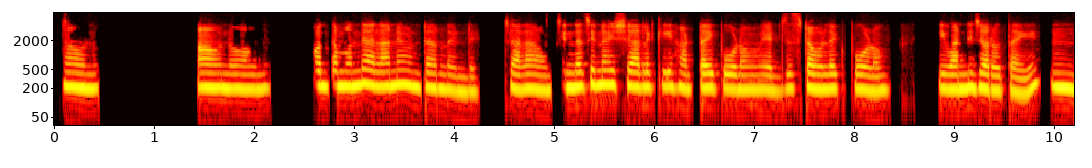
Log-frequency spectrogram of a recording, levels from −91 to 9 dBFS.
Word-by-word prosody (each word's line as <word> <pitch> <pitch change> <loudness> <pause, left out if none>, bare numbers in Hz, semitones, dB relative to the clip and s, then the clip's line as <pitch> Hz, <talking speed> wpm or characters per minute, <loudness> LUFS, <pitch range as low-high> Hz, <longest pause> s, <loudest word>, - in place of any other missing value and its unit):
అవును. 210 -2 +2 1.1
అవును. 210 -1 +2
అవును. 195 +1 -2 0.5
కొంతమంది 230 +1 +2
అలానే 225 +2 +2
ఉంటారులెండి. 200 -5 -1 0.3
చాలా 200 -1 +1 0.3
చిన్న 215 -1 +2
చిన్న 245 0 +3
విషయాలకి 220 -1 0
హర్ట్ 205 0 -2
అయిపోవడం. 200 -2 0 0.2
ఎడ్జస్ట్ 200 +4 -4
అవ్వలేకపోవడం 195 -2 0 0.6
ఇవన్నీ 195 +2 +3
జరుగుతాయి. 180 -2 0 0.2
హ్మ్ 215 -2 +4
205 Hz, 100 wpm, -23 LUFS, 195-220 Hz, 1.1 s, హ్మ్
